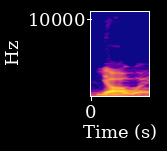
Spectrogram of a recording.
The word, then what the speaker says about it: Yahweh: It's the best we can think to pronounce it is Yahweh.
